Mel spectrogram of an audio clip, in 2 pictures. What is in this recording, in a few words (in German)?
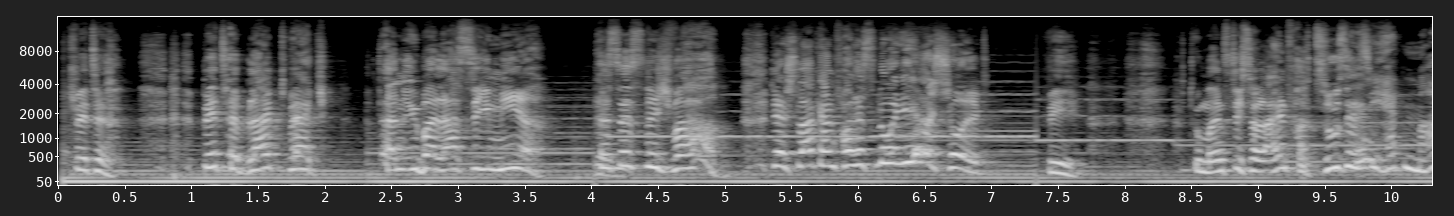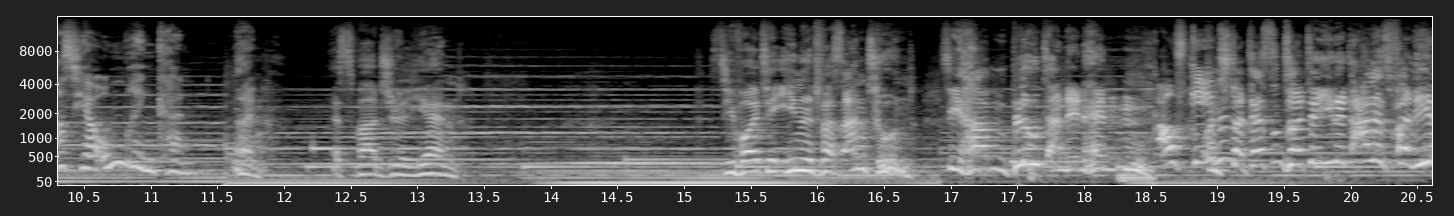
Verzweifelte Wut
